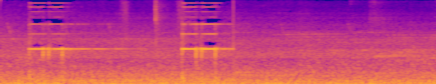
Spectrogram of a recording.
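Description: Metro exit fare gate beeping an error after a contactless card is tapped on its reader instead of being inserted into the slot: two sets of quick high electronic beeps about a second and a half apart, with a thin steady tone between them, over a low station hum.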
